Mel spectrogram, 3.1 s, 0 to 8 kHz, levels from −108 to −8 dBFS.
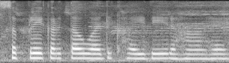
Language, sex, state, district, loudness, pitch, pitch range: Hindi, male, Haryana, Jhajjar, -15 LUFS, 225 Hz, 215-235 Hz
